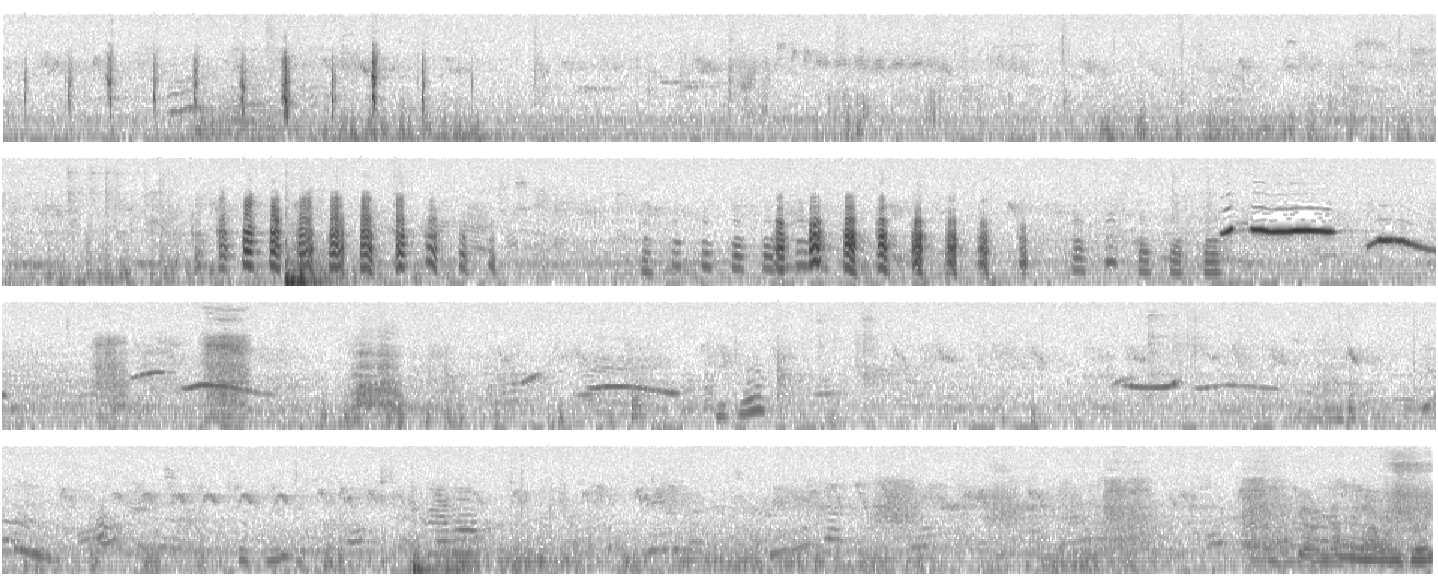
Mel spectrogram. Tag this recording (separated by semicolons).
Bird; Horror; McCaw; Parrot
